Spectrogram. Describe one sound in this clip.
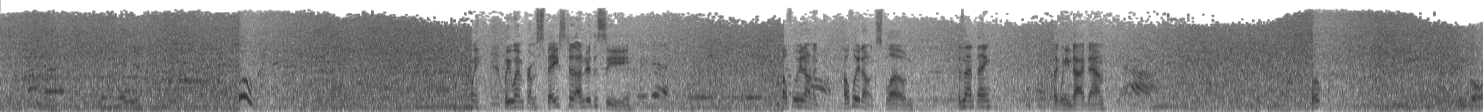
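A waterfall splashes and rushes nearby.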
